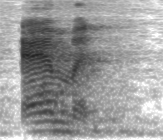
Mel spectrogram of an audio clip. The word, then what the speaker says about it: almond: words without the l there is l in the word however when you pronounce it when you say these words it is silent l so you say almond salmon okay so do not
